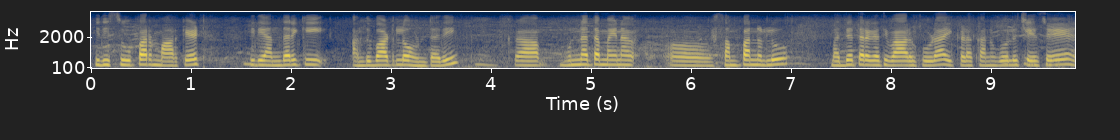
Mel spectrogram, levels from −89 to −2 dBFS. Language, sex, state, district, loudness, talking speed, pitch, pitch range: Telugu, female, Telangana, Nalgonda, -18 LUFS, 90 wpm, 235 Hz, 220-250 Hz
